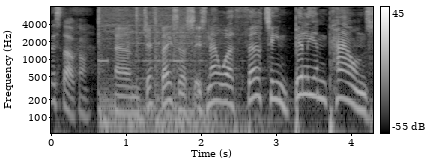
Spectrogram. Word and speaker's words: Bezos: In other news, Jeff Bezos. How do you say his name? Bezos.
